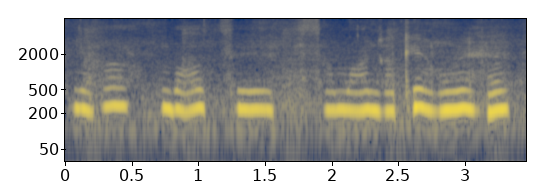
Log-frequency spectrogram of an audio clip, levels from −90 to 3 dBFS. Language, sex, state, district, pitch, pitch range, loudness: Hindi, female, Bihar, Patna, 235 Hz, 230-245 Hz, -14 LUFS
